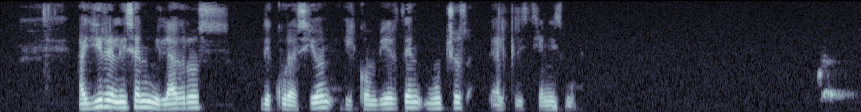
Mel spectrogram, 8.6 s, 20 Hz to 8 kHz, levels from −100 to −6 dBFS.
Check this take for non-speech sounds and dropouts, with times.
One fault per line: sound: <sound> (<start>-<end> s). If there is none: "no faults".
no faults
